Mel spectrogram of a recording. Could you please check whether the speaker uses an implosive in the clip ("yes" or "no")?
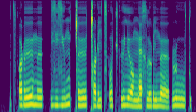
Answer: no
